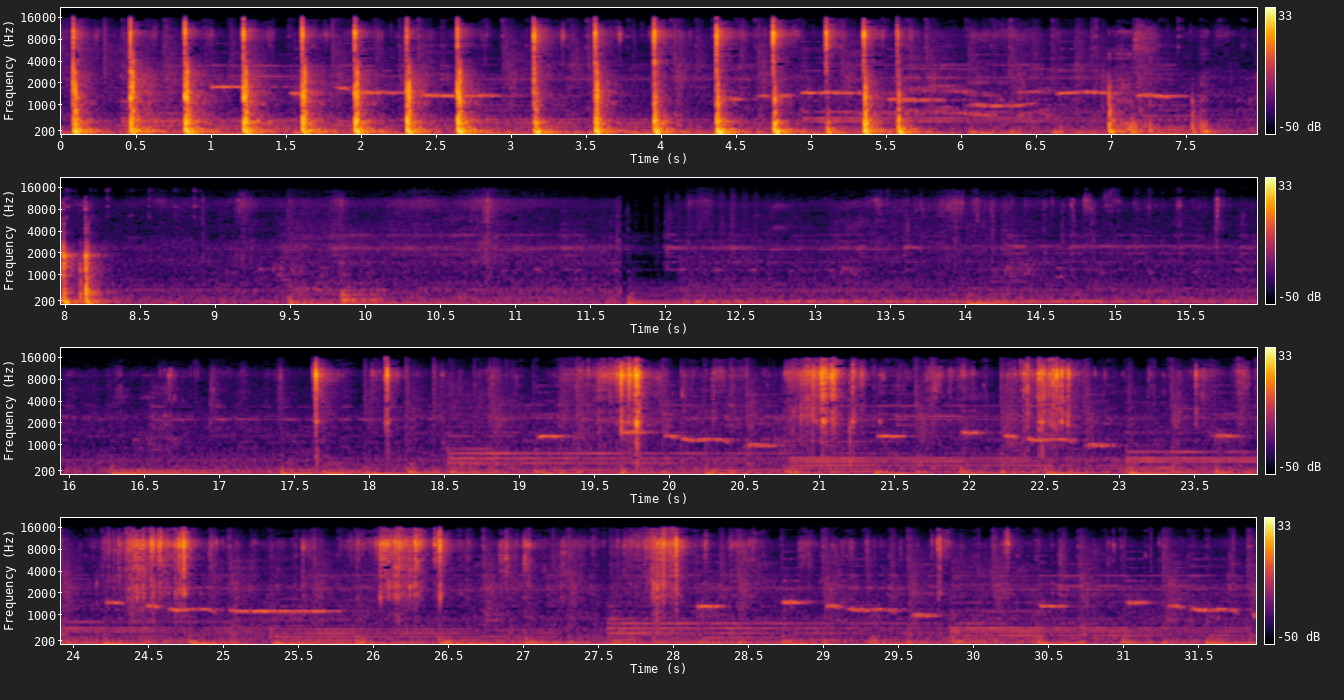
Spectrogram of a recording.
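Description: Stone pestle pounding a piece of galangal against a stone mortar to bruise it: a quick run of sharp knocks, about two or three a second, for the first six seconds, then two more single knocks. Background music plays under it and carries on alone afterwards.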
